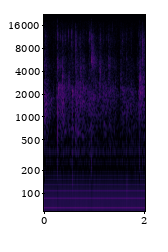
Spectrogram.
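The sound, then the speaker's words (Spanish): Faint applause from a gathered group during a talk about passion and faith, a soft, steady patter of clapping with a few sharper claps over a low, constant hum. “Vamos a darle un aplauso porque muy bien.”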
